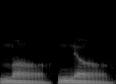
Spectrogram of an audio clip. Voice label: "mono", concat syllables; Affixing experiment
